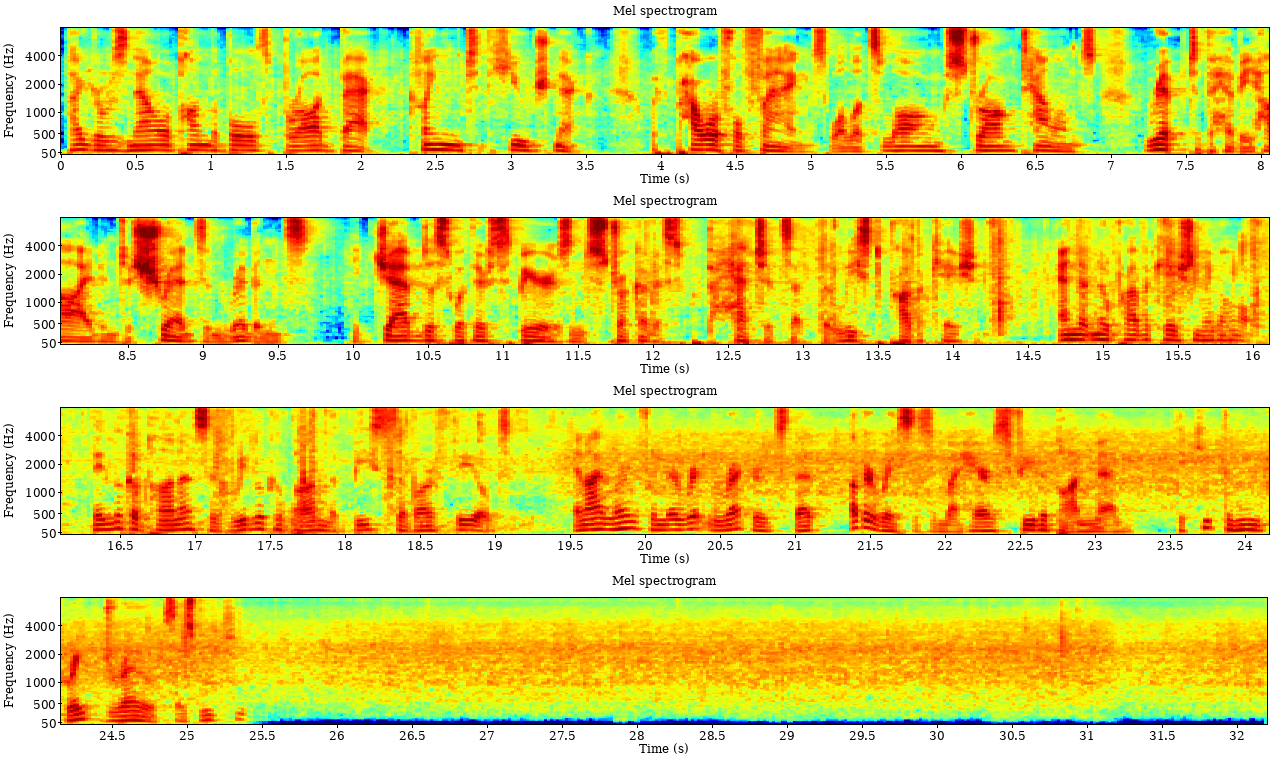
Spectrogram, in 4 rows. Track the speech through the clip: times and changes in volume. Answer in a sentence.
The speech can be heard from 0.0 to 25.4 s, at a steady volume.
